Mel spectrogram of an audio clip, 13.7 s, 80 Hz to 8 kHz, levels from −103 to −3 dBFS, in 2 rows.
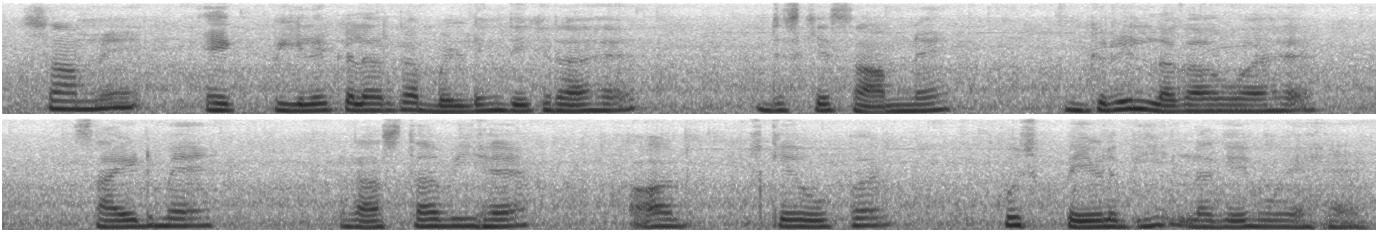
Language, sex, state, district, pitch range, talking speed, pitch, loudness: Hindi, male, Bihar, Darbhanga, 165-190 Hz, 125 wpm, 175 Hz, -27 LUFS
